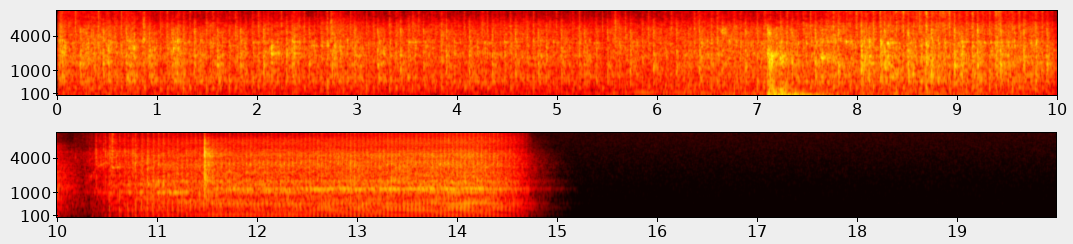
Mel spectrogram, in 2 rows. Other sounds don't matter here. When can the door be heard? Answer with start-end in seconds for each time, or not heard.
6.7-7.8.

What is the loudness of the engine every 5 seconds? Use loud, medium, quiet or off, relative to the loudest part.
loud, loud, loud, off.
